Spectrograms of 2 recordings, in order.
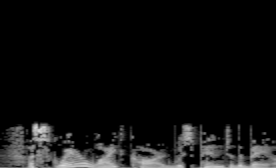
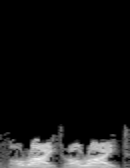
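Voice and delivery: loud, falling give-in; exasperated surrender; 5 semitones higher, 12 dB louder than usual. A narrator's reading. Man opening up after a threat, exasperated. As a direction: give in under pressure.

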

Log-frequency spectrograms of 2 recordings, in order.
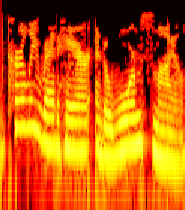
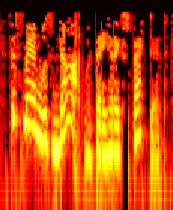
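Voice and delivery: ordinary delivery, nothing marked

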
